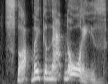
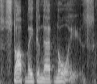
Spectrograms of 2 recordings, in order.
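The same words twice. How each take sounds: First: Stern teacher. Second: Stern principal. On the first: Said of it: "Teacher looked at him and said". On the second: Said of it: "He looks at the teacher and says". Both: Acted.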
